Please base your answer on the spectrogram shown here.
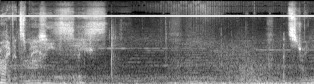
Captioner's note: heartbeat sound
